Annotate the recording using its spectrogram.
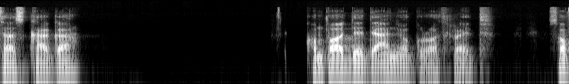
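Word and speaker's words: CAGR: use this word so often in finance it's pronounced as kaga compounded annual growth rate so for example you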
